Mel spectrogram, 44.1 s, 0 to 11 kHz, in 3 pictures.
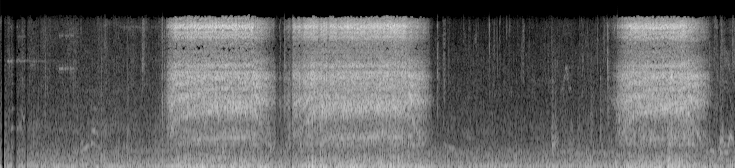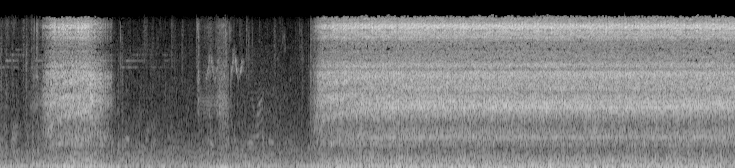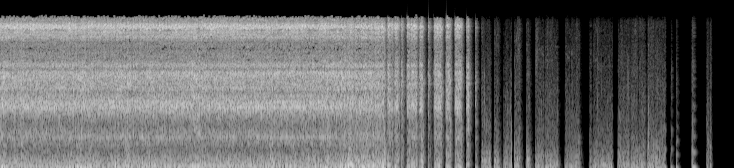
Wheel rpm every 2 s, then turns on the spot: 0, 70, 100, 140, 10, 20, 80, 60, 10, 10, 130, 160, 160, 160, 160, 160, 160, 160, 160, 20, 0, 0.
none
